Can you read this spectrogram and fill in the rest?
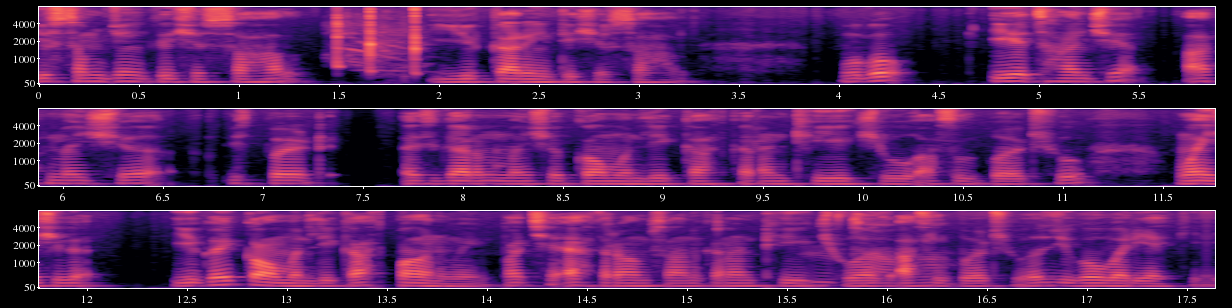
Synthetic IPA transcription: jusɐmd͡ʒɐnkit͡ʃʰisɐɦɐl | jukɐɾɐnt̪iʃʰisɐɦɐl | ʋuɡoː | iːd͡zaːnt͡ʃʰiɐ̰t̪ʰmɐnt͡ʃʰiit̪̚pəːʈ | ɐs̬ʲɡɐɾɐnmɐnt͡ʃʰikoːmɐnlikːɐt̪ʰkɐɾaːnʈʰiːk̚t͡ʃʰuɐ̰sɐlpəːʈt͡ʃʰuʋɐ̃jt͡ʃʰi | jiɡɐjkoːmɐnlikɐt̪ʰpaːnʋɐjpɐt͡ʃʰiʔɐht̪ɐɾaːms̬aːnkɐɾaːnʈʰiːk̚t͡ʃʰuɐzɐ̰sɐlpəːʈt͡ʃʰuəzjiɡoʋɐɾijaːkḭ

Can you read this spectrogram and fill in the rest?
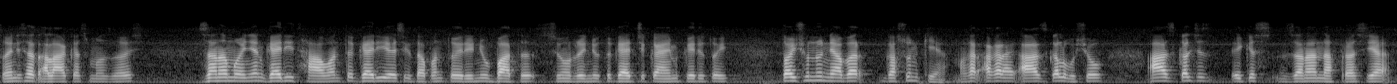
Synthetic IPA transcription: səːnisɐt̪ɐlaːkɐsmɐzəːsʲ | zɐnɐməːnʲɐnɡɐɾiːt̪ʰaːʋɐnt̪ɨɡɐɾiːəːsikd̪ɐpɐnt̪oiɾɨnʲubat̪ɨsiwnɾɨnʲut̪ɨɡɐɾʲt͡ʃikaːjmikəɾʲit̪oi | t̪ɐjʃʰunːɨnʲabɐɾ | ɡɐsunkijã̰mɐ̰ɡɐɾɐ̰ɡɐɾaːd͡zkɐlbuʃow | aːd͡zkɐlt͡ʃʰi | əkʲɐszɐnaːnɐfʰɾʔɐsja̰

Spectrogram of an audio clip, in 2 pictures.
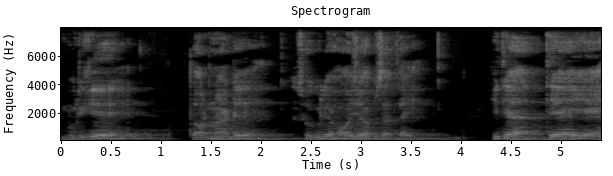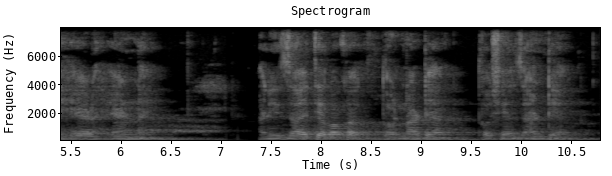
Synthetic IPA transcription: bʱuɾɡe | t̪ɔɾnaʈesoɡlĩʔɔd͡ʑəpd͡zat̪aj | kit̪jat̪ajɛɦɛɭhɛɳnaj | añid͡zajt̪jalɔkat̪ːɔɾnaʈjãkt̪ɔɕɛ̃d͡zãɳʈjãŋk

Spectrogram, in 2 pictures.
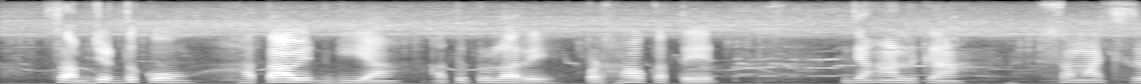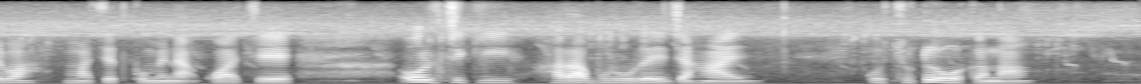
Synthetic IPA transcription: sab̚d͡ʒɛʈ̚d̪ɔkɔ | hat̪awɛt̪̚ˀɡɛja | a̰t̪uʈulaɾɛpaɽɦawkat̪ɛt̪̚ˀ | d͡ʒaɦãlɛka | samad͡ʒsɛwa | mat͡ʃɛt̪̚kɔmɛna̰ʔkɔwat͡ʃɛ | ɔlt͡ʃiki | haɾabuɾuɾɛd͡ʒaɦãj | kɔt͡ʃʰuʈəwakana

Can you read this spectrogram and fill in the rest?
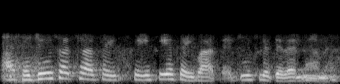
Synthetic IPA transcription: ətːʃʰad͡ʒusətːʃʰasəisəisesəibaːt̪ɦɛ̰d͡ʒuːslet̪ed̪anmeɦəmḛ

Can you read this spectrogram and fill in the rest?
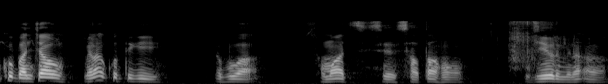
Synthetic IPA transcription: kɔbaɲt͡ʃawmɛnaʔkɔt̪iɡi | əbuwaʔ | sɔmad͡ʒsɛsawt̪ãɦɔ̃ | d͡ʒiəɽmɛnaʔa

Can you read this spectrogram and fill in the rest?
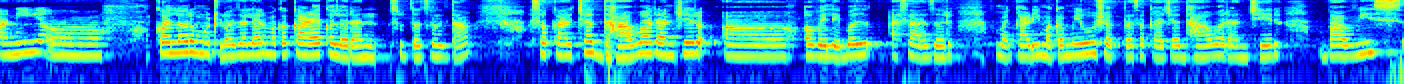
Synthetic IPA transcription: ani | kələɾm̤əʈlɔd͡zaljaɾm̤akakaɭjakələɾãnsud̪ʱːat͡səlt̪a | səkaɾt͡ɕjad̪ʱaʋɾãɲt͡ɕeɾ | əʋelebəlasad͡zəɾkaɽiːm̤akameɭuːɕək̚t̪asəkaɾt͡ɕjad̪ʱaʋɾãɲt͡ɕeɾ | baʋiːs

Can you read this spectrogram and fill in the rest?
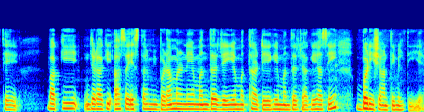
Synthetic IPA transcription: t̪eː | baːkiːd͡ʒəɽaːkɪʔəsɪst̪əɾãːmĩːbəɽaːmənneɛːmənd̪əɾd͡ʒeːiɛːmət̪ʰːaːʈeːɡeːmənd̪əɾd͡ʒaːɡeːəsĩː | bəɽiːʃaːnt̪iːmɪlt̪ḭːɦɛ̰ː

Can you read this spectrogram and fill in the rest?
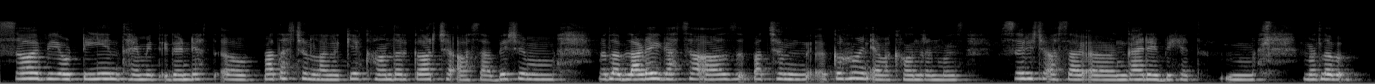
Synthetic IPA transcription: sɐɾbijoʈiːnt̪ʰɐmit̪ɡɐɳɖet̪pɐt̪ɐst͡ʃʰɐnlaɡɐkẽkʰãːnd̪ɐɾkɐɾt͡ʃʰɐʔɐsabet͡ʃi | mɐt̪lɐblaɽəjɡatt͡sʰaʔɐzpɐt̪t͡ʃʰɐnkəɦɐnʲʔeʋakʰãːnd̪ɾɐnmɐnz | sɐɾit͡ʃʰiɐsaɡajɾebiɦet̪ | mɐt̪lɐb

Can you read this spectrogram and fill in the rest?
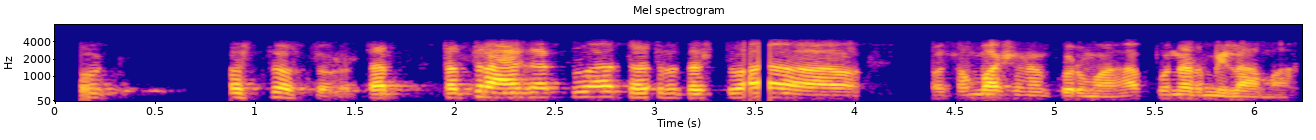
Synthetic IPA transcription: ok | ɐst̪uɐst̪ut̪ɐt̪ɐt̪ɾɐaːɡɐt̪ʋɐt̪ɐt̪ɾɐd̪ɐʂt̪ʋa | sɐmbʱaːʂɐɳɐkuɾmɐɦɐpunɐɾmilaːmɐ̰ɦɐ

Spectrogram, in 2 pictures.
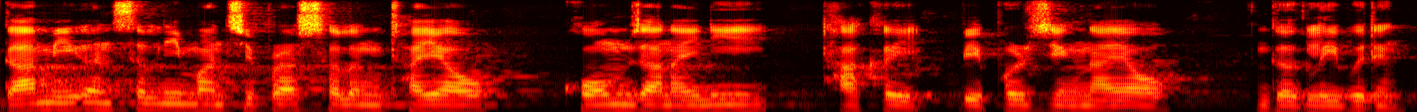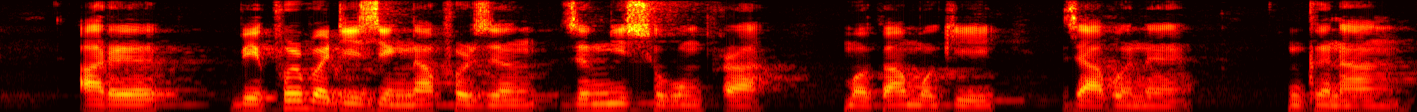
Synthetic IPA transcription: ɡamiɯnsɯlnimansipʰɾasəlɯŋtʰajawkʰɔmzanajnitʰakʰɯjbepʰɯɾzeŋnajaw | ɡɯɡlɯjbɯdɯŋ | a̰ɾɯbepʰɯɾbadizeŋnapʰɯɾzɯŋzɯŋnisobuŋpʰɾa | mɯɡamɯɡi | zabɯnɯ | ɡɯnaŋ

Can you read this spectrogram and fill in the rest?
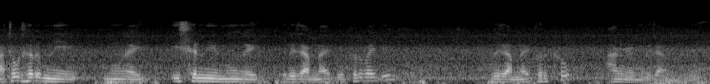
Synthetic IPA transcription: atʰowtʰɯɾɯmni | muŋajisɯnːimuŋɯjɾɯzamnajbepʰɯɾbajdi | ɾɯzamnajpʰɯɾkʰɯw | a̰ŋɯjmuzaŋmɯni

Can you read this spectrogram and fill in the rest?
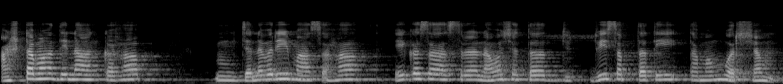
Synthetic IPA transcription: ɐʂʈɐmaːd̪inaːŋkɐɦɐ̆ | d͡ʒɐnɐʋɐɾimaːsɐɦɐ̆eːkɐsaːɦɐsɾɐnɐʋɐʃɐt̪ɐd̪ʋisɐp̚t̪ɐt̪it̪ɐmɐmʋɐɾʃɐm

